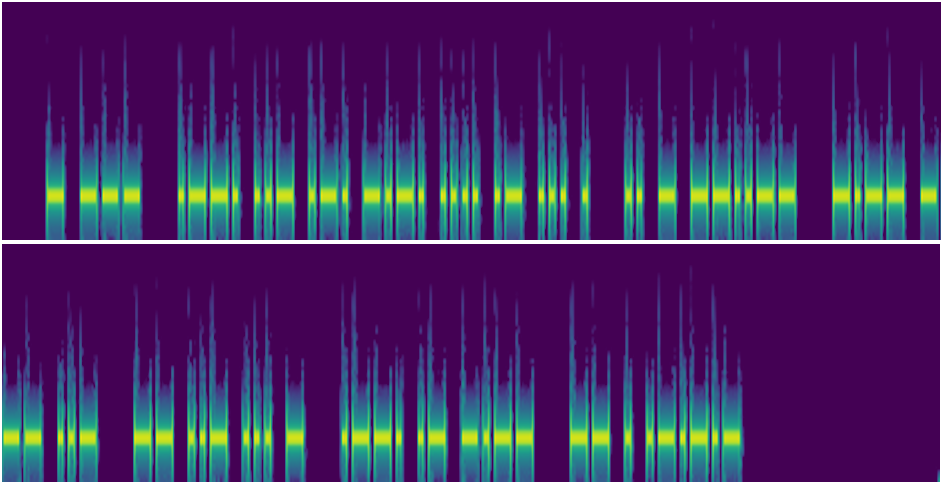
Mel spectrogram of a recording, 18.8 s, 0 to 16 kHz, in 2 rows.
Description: Morse code, heard as a keyed tone, about 21 wpm, 700 Hz. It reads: TO PURCHASE IT, YOU MUST PAY ME.
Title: Sentences from Top 1000 Words - Review Part 5 - 22wpm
